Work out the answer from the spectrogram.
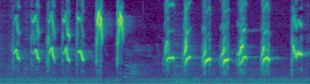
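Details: Little spiderhunter singing in the morning: two bursts of sharp, high chirped notes repeated rapidly at about three per second, each note a short downward-flicking tick, with a brief pause between the series.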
